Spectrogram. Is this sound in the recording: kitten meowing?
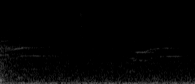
yes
